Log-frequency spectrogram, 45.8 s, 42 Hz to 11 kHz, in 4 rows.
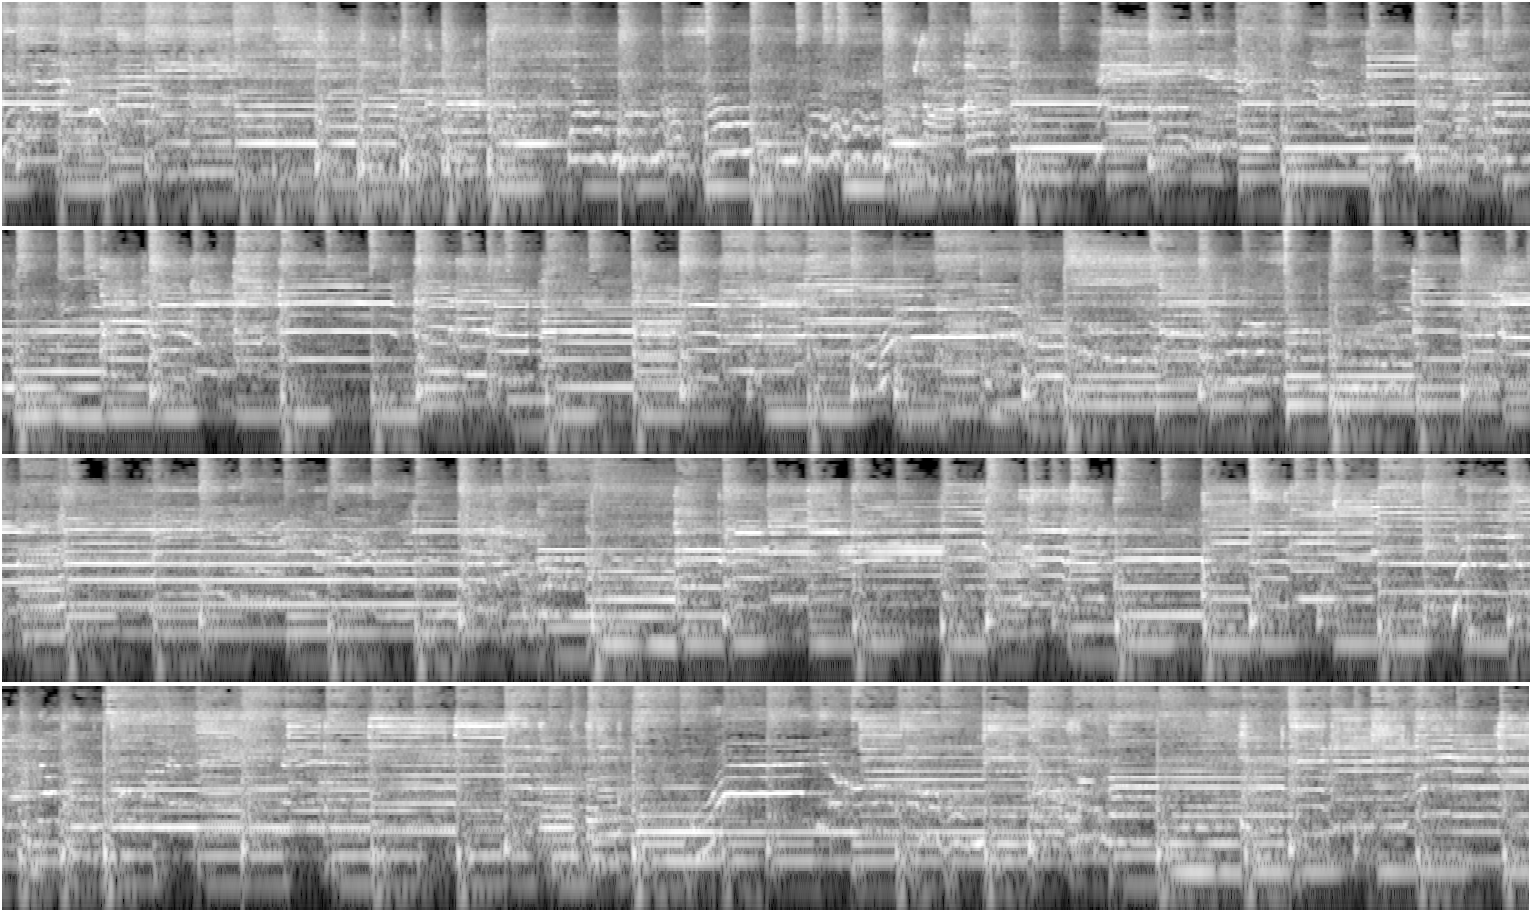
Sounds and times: Singing: 0.0 - 1.8, 3.6 - 13.2, 17.1 - 27.4, 39.6 - 43.1
Blues: 0.0 - 45.8.

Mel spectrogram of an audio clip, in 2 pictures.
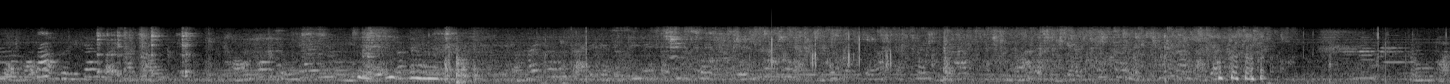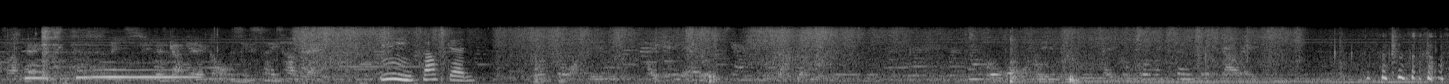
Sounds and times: Music: 13.4 - 27.6.

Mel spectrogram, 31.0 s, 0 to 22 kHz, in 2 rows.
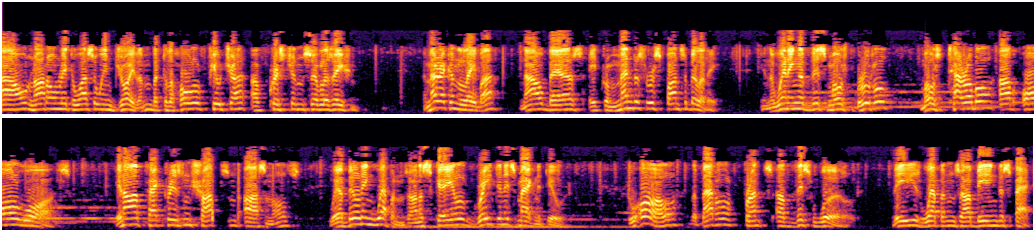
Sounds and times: Male speech, man speaking: 0.0 - 5.4, 6.4 - 10.8, 11.4 - 16.5, 17.2 - 24.0, 24.8 - 28.3, 28.9 - 30.9
Narration, monologue: 0.0 - 30.9.

